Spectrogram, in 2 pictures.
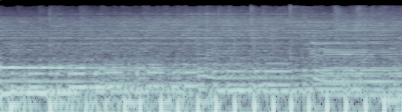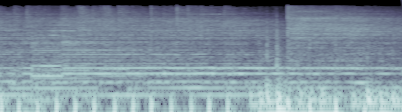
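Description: Live instrumental jazz-rock played by an electric guitar, a five-string electric bass and a drum kit. Held guitar notes sit over a fast, even pulse in the low end, and a loud crash comes about five seconds in.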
